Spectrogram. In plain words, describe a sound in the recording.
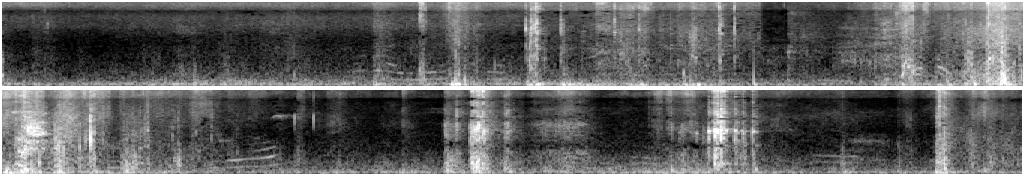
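Footsteps crunch on dry grass close by.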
